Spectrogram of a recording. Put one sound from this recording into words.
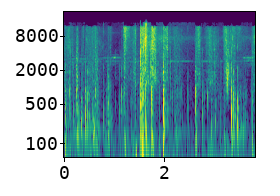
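Stone blocks thud softly as they are placed one after another.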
